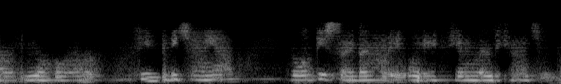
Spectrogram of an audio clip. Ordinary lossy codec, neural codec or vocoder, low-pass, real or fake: none; codec, 44.1 kHz, 0.9 kbps, DAC; 7.2 kHz; fake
